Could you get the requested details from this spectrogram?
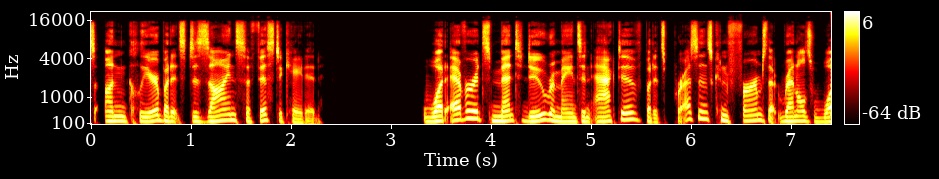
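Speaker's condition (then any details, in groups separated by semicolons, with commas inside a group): No condition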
